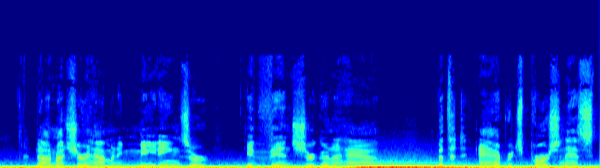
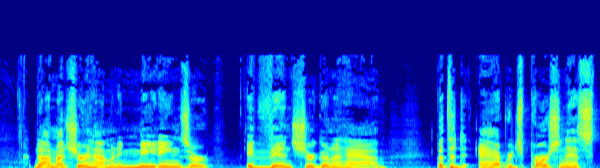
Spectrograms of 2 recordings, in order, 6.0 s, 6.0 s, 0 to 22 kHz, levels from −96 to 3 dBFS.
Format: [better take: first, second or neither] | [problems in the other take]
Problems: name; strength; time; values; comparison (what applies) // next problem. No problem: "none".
second | wind noise on the microphone; heavy; 1 dB above the speech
